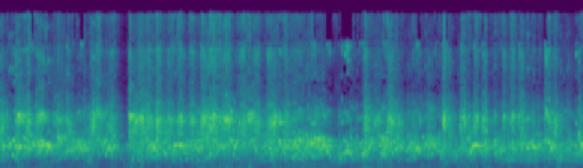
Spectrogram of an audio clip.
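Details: Budgerigars in Portland keep up a loud, continuous high chatter of chirps and squawks, broken only by a brief dip near the start before the twittering swells again.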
